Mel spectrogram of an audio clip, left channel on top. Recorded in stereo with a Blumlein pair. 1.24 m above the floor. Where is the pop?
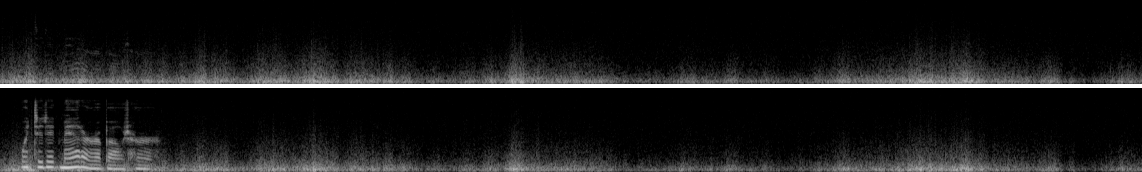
No pop in this recording.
